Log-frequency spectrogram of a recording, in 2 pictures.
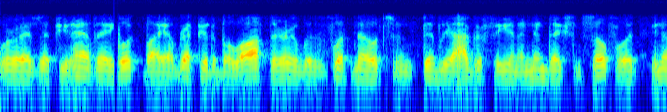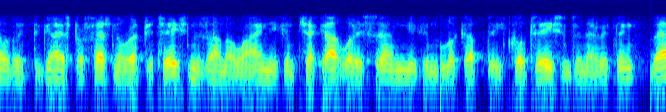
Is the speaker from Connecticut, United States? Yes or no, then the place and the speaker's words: yes; Bridgeport, Connecticut, United States; also born or lived in San Diego; I was born in Bridgeport, Connecticut, raised there, and spent most of my life there except for a few years in San Diego. But now I'm back again living in Connecticut where my family lives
